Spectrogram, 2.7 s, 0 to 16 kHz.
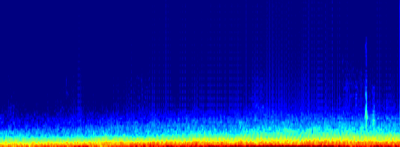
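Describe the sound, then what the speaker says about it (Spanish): Toyota C-HR 200H hybrid's petrol engine held at high, steady revs under full acceleration through its CVT, a sustained droning hum that rises slightly and then holds, heard alone. "elevando el régimen de giro del motor térmico de manera estable a lo más alto."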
